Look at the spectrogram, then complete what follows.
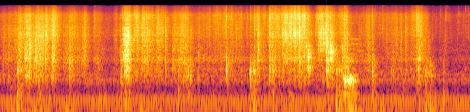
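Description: Plastic packaging wrap rustling and crinkling as it is pulled and crushed off a parcel by hand, in irregular rustles that rise and fall.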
